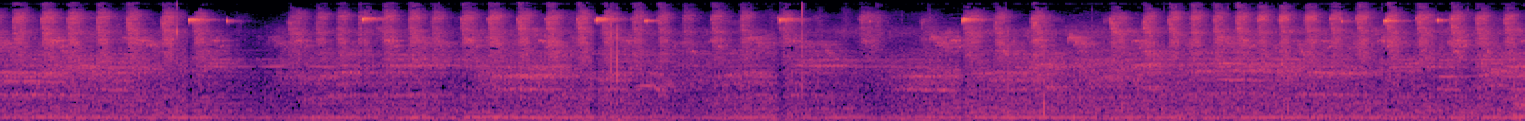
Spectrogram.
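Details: Saffron finch nestlings begging while being fed in the nest: a continuous series of fast, high, hissy pulses with a few sharper peaks, over a constant low electrical hum.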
